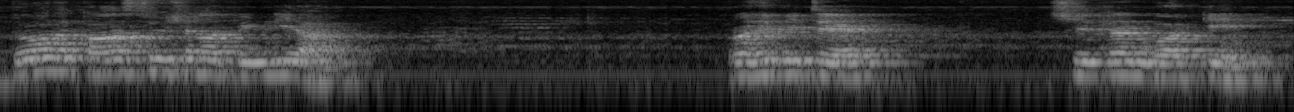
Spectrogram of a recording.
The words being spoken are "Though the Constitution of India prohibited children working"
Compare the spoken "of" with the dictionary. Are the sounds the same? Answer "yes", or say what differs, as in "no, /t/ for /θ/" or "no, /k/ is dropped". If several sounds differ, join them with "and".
no, /p/ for /v/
